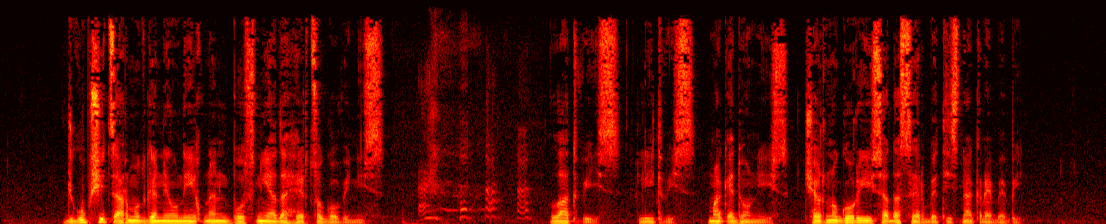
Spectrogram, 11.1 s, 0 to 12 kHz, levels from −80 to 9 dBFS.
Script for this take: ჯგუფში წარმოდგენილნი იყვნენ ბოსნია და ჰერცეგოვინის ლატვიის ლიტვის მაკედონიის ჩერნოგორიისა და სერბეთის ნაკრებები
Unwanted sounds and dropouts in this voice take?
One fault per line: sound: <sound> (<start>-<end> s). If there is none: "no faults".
sound: laugh (4.0-5.4 s)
